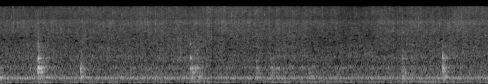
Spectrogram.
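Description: Baby corn and vegetables sizzling in a nonstick pan as a wooden spatula stirs them, with a few knocks of the spatula against the pan, the loudest about half a second in.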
